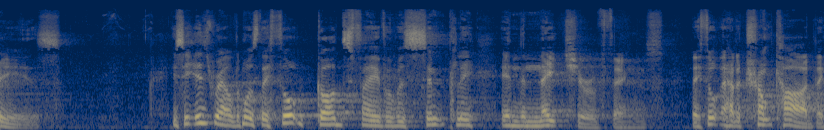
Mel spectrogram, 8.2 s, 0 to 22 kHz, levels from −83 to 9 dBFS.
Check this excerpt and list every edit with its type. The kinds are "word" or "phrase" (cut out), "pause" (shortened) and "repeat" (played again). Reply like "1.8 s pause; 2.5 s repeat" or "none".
2.4 s word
